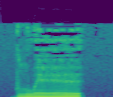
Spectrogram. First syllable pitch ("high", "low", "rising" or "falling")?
rising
